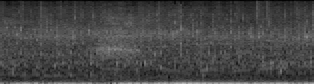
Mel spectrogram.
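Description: Water rushing steadily through a gold prospecting sluice box run at a high flow, a continuous close, fairly loud wash with no talk.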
